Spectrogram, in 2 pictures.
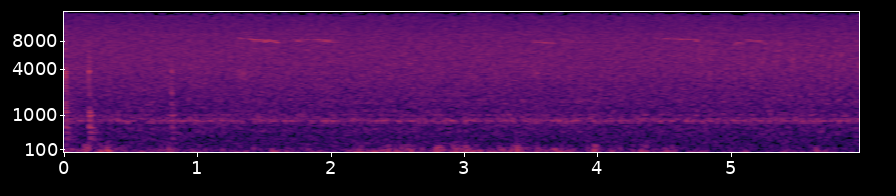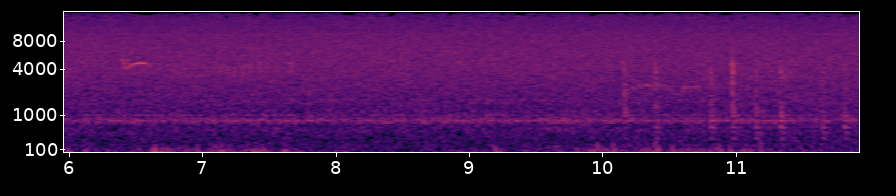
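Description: Only a low rumble like wind or distant traffic is heard, with a steady mid-pitched hum and a few faint ticks.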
